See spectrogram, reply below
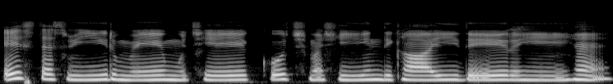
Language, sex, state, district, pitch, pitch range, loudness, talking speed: Hindi, female, Madhya Pradesh, Katni, 215 Hz, 210-225 Hz, -14 LUFS, 100 wpm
